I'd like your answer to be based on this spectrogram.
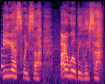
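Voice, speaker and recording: A woman's voice: on the high side, moderate pace, a bit bright, a little hiss or hum, close to an everyday voice. A woman voicing a chatty, eager shopkeeper in a video game, bubbly and salesy.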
